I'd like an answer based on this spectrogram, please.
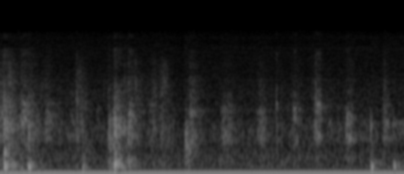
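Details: Maggie the dog panting indoors during a game played when the weather is bad, with rough, breathy bursts at an uneven pace and a few soft whimpery sounds in a small room.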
